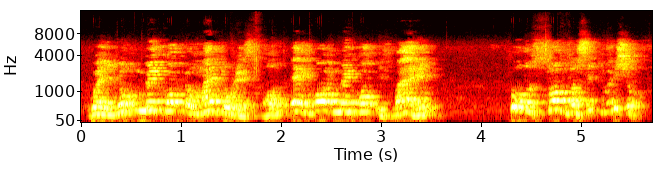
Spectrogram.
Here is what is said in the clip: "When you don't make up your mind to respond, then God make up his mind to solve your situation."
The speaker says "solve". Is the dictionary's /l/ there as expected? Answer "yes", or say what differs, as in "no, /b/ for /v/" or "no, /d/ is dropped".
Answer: no, /l/ is dropped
